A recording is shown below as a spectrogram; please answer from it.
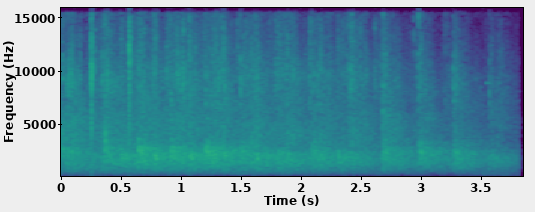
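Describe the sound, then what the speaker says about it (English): Steady, dense applause fills a conference hall at a national petroleum local content policy event, holding evenly for about four seconds before easing slightly, with no voices over it. "Can we give them a round of applause?"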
